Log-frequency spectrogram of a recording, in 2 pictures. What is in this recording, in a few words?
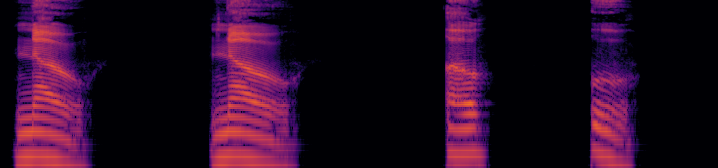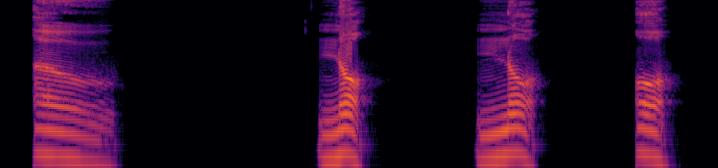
O diphthong example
